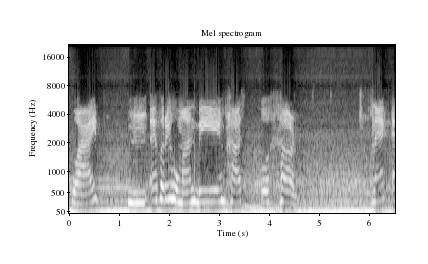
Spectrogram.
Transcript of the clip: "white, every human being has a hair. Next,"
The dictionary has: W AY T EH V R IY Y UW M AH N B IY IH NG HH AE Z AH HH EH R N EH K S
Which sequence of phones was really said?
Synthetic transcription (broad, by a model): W AY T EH F R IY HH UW M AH N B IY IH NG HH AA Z AH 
